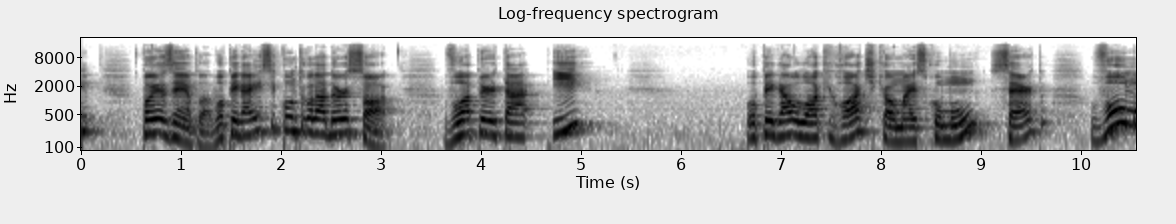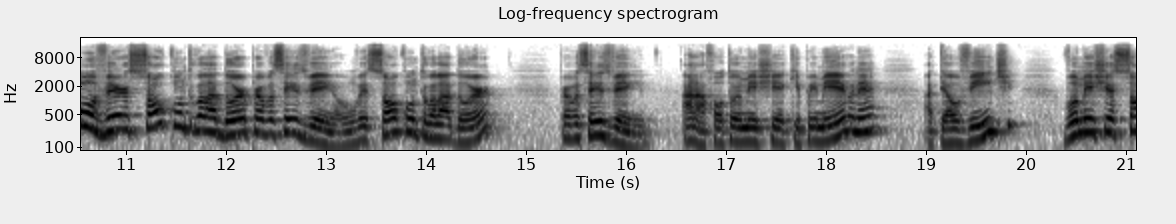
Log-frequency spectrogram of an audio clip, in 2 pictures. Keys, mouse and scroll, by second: 0.6 right click, 4.6 i, 8.1 middle click, 12.0 KP_3, 13.4 g, 17.3 click, 20.8 g.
